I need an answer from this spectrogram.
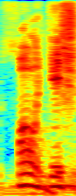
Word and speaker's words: homologation: In the 80s and 90s, technically advanced touring car homologation specials were homologation, that's how you pronounce it.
